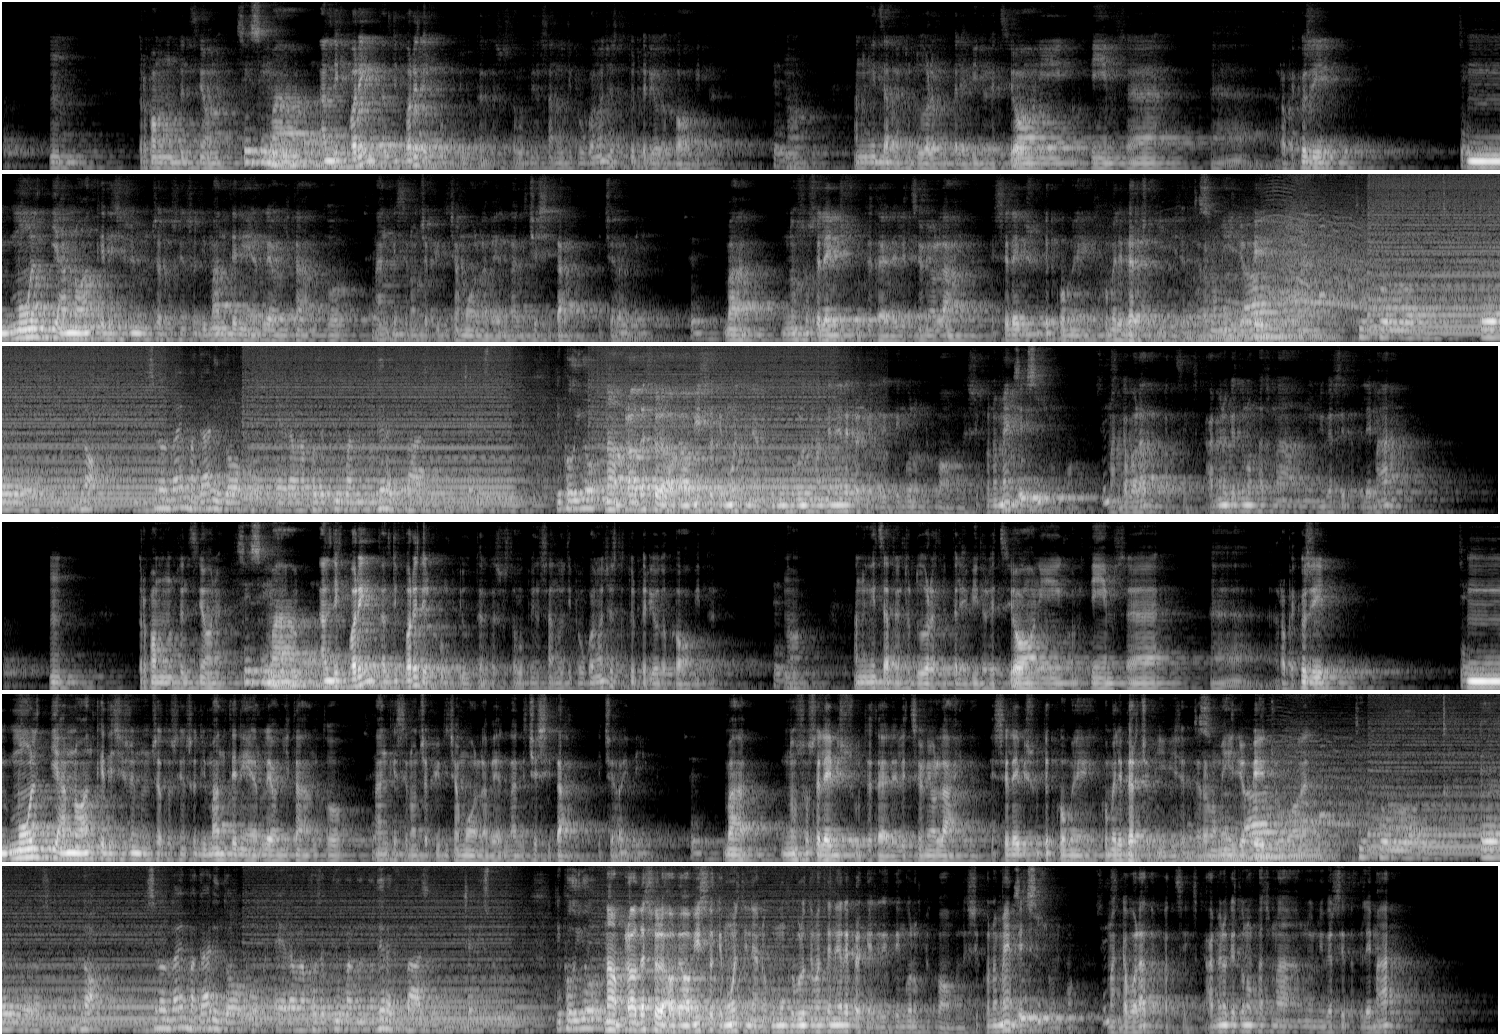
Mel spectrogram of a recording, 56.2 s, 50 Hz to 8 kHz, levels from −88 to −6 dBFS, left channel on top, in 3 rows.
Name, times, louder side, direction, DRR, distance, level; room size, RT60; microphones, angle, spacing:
voice 1, 1.7-2.7 3.3-3.7 4.0-8.7 9.8-10.0 10.6-14.5 15.1-15.6 16.0-16.5 18.3-23.0 23.4-25.9 26.3-26.5 27.7-28.0 28.5-31.6 31.9-35.2 45.0-50.2 51.3-51.7 52.2-54.8, right 3 dB, 45° right, 5 dB, 0.4 m, -26 dB
voice 2, 2.9-4.1 9.6-9.8 18.2-18.4 23.3-23.5 26.4-26.6 27.3-27.4 33.5-35.2 35.6-38.7 39.1-45.4 50.2-50.5 51.2-51.5, equal, 5° right, 0 dB, 0.8 m, -29 dB
sound 1, 32.4-32.5 33.5-48.5, left 2 dB, 40° left, 0.4 m, -35 dB
13.0 x 12.0 x 2.4 m, 2.1 s
head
